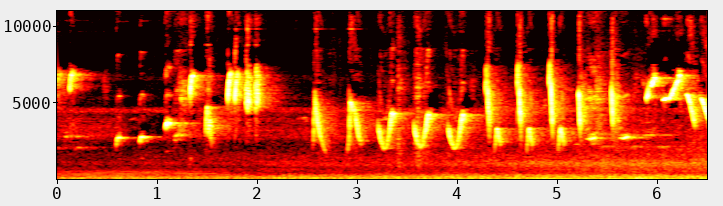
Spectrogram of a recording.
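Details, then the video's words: Mimicking Horsfield's bush lark, champion-tuned, gives a string of high whistles followed by repeated downward-sweeping V-shaped notes in quick succession, then bright chirps. "KICAUAn Burung BRANJANGAN STELAN JUARA!!!"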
